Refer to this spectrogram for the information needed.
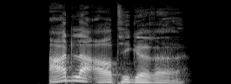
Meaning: inflection of adlerartig: 1. strong/mixed nominative/accusative feminine singular comparative degree 2. strong nominative/accusative plural comparative degree
- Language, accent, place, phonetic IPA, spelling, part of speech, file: German, Germany, Berlin, [ˈaːdlɐˌʔaʁtɪɡəʁə], adlerartigere, adjective, De-adlerartigere.ogg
